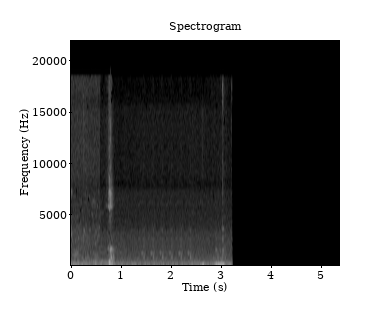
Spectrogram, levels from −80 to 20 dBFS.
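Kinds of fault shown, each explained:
System hang loop: the playback path froze while the audio hardware kept replaying the same ring buffer, so one short slice of the speech repeats exactly. From 1.49 s to 2.42 s a segment of about 186 ms cycles five times at 5.38 Hz, producing a rapid machine-gun stutter rather than a steady buzz. That period fits an 8192-sample buffer. When playback resumes, roughly a second of the original speech is missing.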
